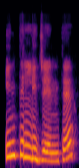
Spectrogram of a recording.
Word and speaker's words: intelligente: Intelligente, also there, I had double the L.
